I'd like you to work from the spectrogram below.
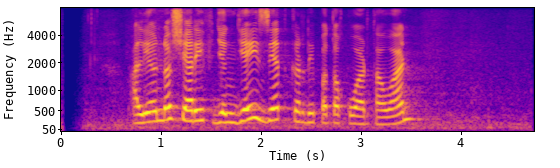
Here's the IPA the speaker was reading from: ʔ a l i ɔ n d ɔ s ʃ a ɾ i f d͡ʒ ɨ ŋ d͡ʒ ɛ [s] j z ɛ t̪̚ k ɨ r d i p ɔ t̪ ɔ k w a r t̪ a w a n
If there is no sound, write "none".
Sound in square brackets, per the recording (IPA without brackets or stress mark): none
